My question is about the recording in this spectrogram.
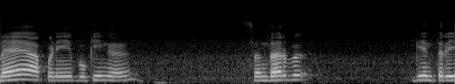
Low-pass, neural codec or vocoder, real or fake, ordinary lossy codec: none; none; real; none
